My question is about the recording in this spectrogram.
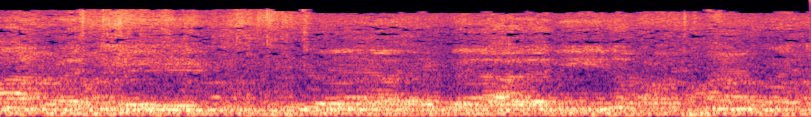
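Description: A group of men chanting an Islamic devotional recitation together, many voices continuous and overlapping.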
